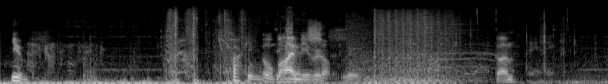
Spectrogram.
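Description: A rifle fires sharp shots in quick bursts.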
